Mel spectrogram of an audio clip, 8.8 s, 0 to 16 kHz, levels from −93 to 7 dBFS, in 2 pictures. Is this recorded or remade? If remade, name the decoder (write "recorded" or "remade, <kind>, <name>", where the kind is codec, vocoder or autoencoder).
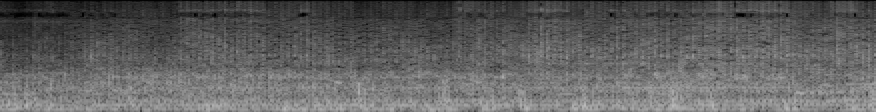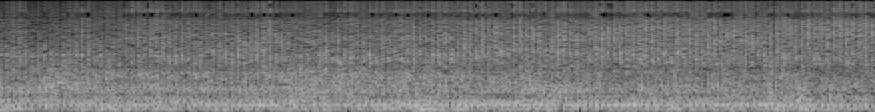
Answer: recorded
